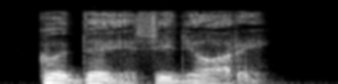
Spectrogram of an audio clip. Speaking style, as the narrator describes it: He said, in a dry, metallic voice like a cicada's

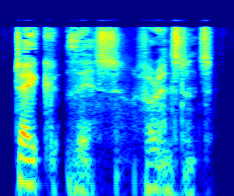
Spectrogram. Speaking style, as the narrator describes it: said with a sigh

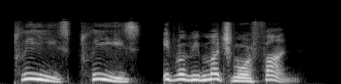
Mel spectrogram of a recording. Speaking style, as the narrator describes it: exclaiming

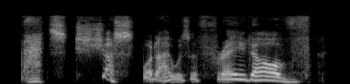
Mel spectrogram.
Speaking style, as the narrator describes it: Porfiry cried warmly, and, as it seemed, involuntarily

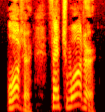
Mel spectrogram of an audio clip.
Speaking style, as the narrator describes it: I shouted

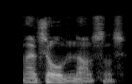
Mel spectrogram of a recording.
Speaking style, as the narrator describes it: muttered Pyotr Petrovitch, somewhat disconcerted

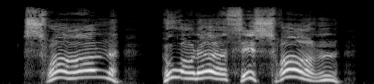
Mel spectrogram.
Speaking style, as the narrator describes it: he shouted in a frenzy of anxiety

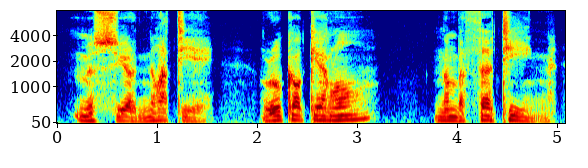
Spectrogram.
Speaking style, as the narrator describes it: murmured he, growing still paler

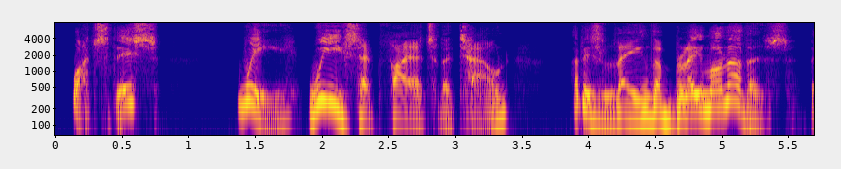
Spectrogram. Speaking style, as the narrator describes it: they exclaimed

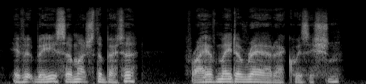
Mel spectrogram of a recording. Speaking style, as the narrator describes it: murmured

